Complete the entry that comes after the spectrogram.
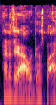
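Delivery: usual speaking voice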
